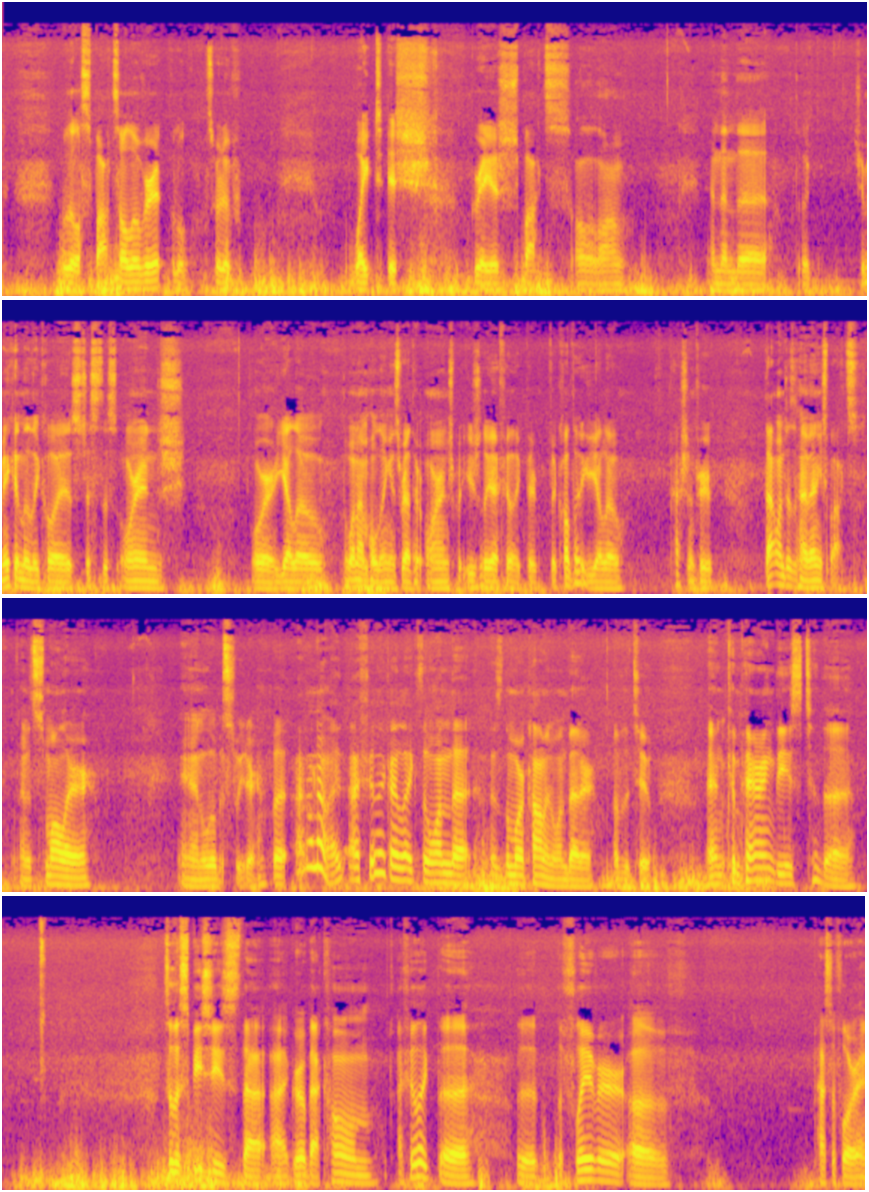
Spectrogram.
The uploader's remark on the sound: Coming to you live from the back of Palolo valley on the Island of O'ahu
